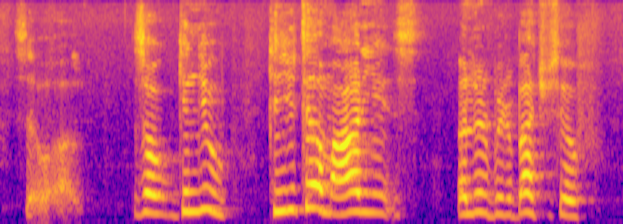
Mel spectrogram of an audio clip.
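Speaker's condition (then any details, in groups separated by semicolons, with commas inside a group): Cerebral palsy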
